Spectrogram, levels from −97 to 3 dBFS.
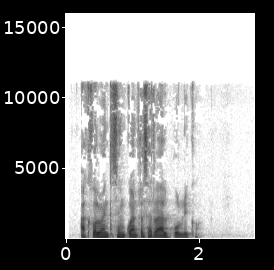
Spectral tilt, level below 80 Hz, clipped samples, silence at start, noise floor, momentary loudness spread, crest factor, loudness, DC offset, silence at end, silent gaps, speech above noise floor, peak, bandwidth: -6 dB/octave; -56 dBFS; under 0.1%; 0.2 s; -71 dBFS; 10 LU; 18 dB; -19 LUFS; under 0.1%; 0.85 s; none; 52 dB; -4 dBFS; 11.5 kHz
